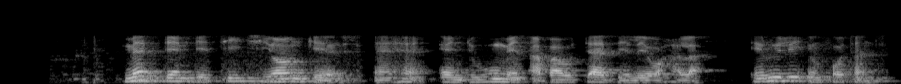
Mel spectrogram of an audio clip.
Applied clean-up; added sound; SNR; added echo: none; none; none; none.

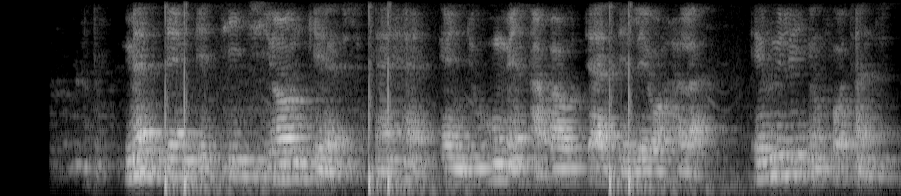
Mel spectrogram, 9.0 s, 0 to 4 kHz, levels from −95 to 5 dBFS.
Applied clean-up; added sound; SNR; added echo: none; Fireworks; 11 dB; reverberation time 0.6 s.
